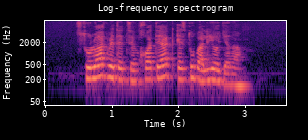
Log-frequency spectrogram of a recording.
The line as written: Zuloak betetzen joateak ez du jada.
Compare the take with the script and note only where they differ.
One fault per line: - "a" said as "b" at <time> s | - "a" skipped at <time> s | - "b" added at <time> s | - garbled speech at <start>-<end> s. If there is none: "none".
- "balio" added at 2.4 s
